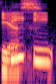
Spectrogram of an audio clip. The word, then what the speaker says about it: Geas: I don't know how this is pronounced. Is it Gias, Geese, or Geese? Gias.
